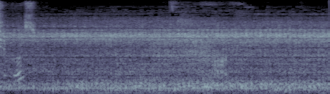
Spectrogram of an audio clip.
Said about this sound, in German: Ja, also hier, ich fliege gerade mit dem Helikopter, aber ihr hört ja auch nicht.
